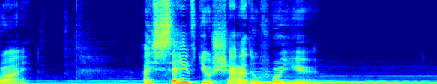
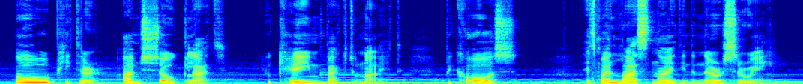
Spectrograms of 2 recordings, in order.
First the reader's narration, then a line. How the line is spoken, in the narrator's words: she added sadly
